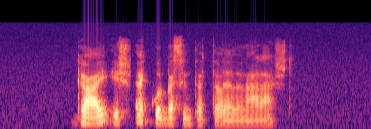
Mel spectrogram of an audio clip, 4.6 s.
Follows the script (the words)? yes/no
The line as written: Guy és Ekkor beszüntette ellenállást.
yes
